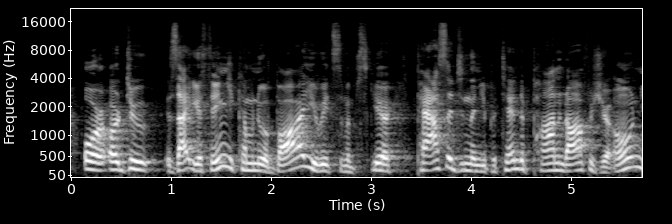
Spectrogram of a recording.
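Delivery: loud, high, cutting challenge; scornful confrontation. Acted. Will accuses the grad student of plagiarizing, heated and loud. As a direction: call out the show-off, piling up questions.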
